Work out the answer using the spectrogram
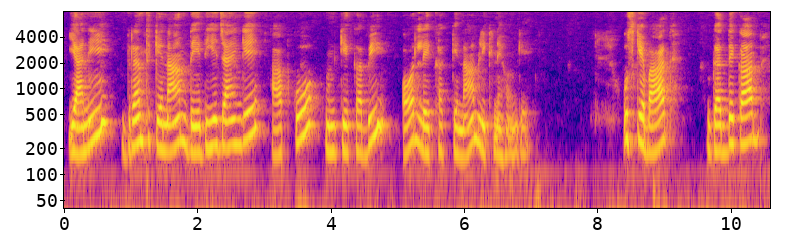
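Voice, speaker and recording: Woman teacher, unhurried, lively pitch, online syllabus lesson. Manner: slow, clear instructions to students.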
